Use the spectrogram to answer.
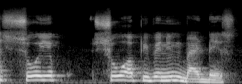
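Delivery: drawn-out, deliberate English line; slow emphatic motto. Shown as a demonstration. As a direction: stretch it out like a slogan. Repeating the point's motto. (धीमे, नारे की तरह खींचकर)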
